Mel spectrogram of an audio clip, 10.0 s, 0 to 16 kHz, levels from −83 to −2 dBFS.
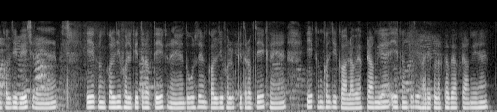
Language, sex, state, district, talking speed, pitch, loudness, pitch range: Hindi, male, Uttar Pradesh, Budaun, 235 wpm, 165 Hz, -14 LUFS, 155-170 Hz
